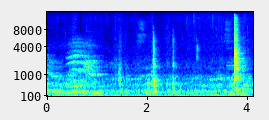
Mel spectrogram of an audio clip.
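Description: A metal lid clatters as it is lifted off a pan.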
